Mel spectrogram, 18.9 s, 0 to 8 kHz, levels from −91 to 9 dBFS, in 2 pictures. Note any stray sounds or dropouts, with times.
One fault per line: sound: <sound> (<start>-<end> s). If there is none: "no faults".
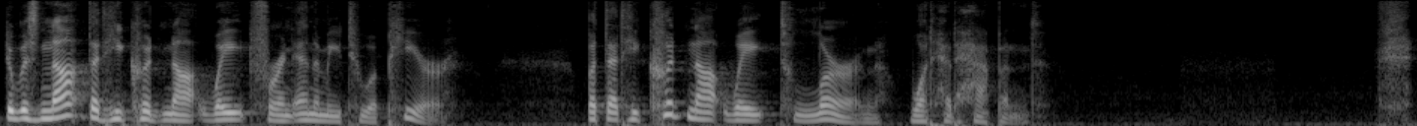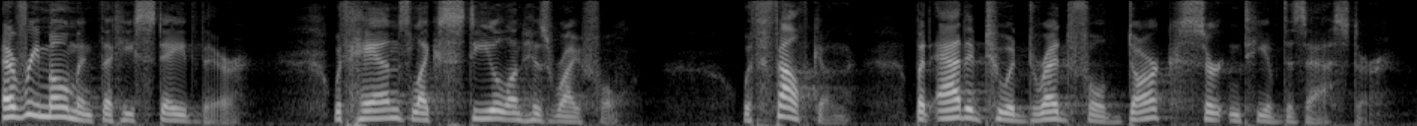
no faults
